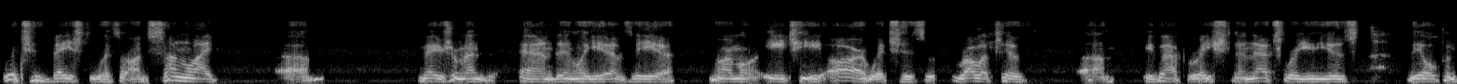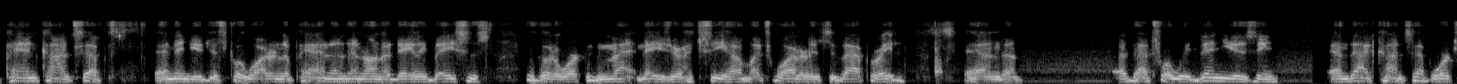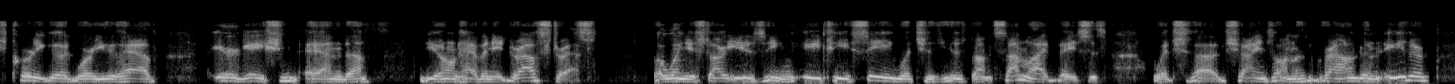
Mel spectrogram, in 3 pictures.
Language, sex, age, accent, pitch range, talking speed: English, male, 60-79, American, 130-160 Hz, 145 wpm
